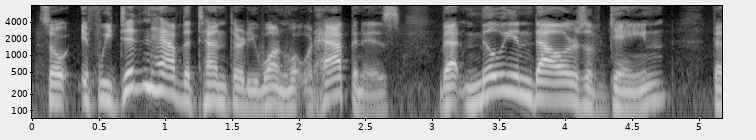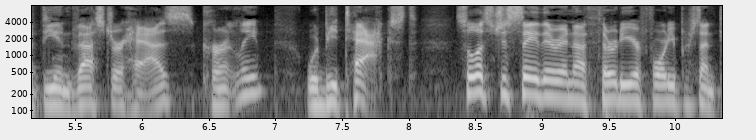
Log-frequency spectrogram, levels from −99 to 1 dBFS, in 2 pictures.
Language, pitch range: English, 125-180 Hz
